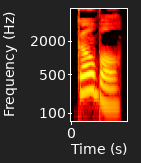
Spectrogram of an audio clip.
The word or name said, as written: goebel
